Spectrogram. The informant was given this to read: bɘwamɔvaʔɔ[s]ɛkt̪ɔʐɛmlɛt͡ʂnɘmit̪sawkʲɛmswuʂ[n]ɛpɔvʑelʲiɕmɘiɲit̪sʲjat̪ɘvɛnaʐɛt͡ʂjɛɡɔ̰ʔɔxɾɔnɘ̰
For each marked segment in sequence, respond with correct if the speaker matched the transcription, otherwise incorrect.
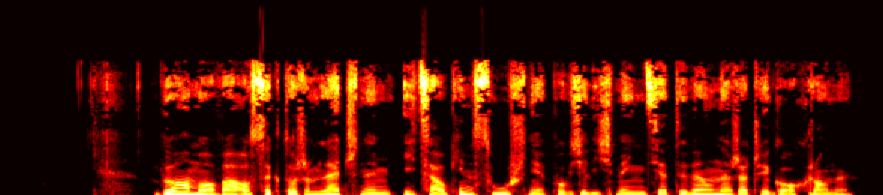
correct, incorrect: ɲ

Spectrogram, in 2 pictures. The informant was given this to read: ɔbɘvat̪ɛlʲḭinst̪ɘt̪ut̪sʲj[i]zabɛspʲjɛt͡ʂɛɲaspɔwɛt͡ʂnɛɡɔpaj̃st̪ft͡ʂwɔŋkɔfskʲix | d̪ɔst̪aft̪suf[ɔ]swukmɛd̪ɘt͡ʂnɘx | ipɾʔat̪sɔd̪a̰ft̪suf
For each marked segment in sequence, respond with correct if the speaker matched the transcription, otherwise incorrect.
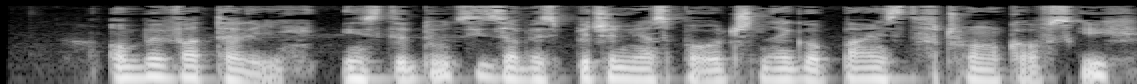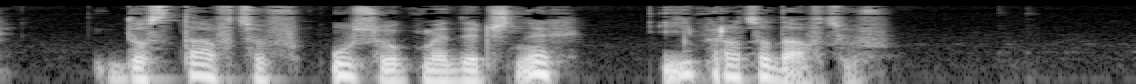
correct, incorrect: u

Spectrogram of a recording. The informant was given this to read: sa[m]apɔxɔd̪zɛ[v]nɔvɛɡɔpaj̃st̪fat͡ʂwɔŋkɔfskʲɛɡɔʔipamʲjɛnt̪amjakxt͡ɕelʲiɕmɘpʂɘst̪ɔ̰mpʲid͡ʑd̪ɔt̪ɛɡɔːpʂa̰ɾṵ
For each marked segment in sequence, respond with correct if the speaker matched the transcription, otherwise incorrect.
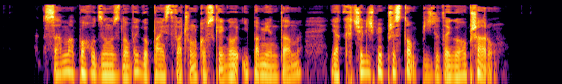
correct, incorrect: z

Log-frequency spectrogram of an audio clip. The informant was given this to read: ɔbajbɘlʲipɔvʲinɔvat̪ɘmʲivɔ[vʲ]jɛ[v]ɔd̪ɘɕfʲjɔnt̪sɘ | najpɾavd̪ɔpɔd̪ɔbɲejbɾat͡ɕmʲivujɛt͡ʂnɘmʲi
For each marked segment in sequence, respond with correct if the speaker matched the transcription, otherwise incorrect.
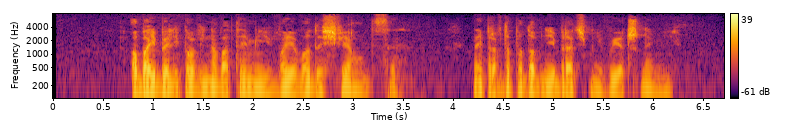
incorrect: none, correct

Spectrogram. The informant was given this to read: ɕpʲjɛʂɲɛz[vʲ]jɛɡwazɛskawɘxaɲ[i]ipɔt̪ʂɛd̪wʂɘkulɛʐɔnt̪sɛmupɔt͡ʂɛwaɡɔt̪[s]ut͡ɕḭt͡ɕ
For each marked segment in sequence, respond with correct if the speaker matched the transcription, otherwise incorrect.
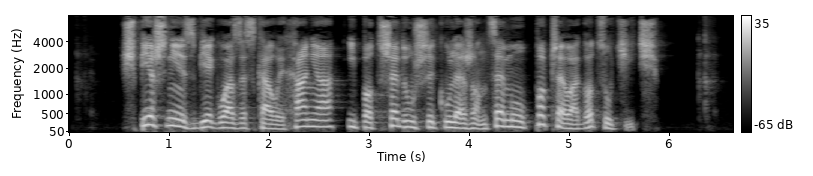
incorrect: bʲ, incorrect: a, correct

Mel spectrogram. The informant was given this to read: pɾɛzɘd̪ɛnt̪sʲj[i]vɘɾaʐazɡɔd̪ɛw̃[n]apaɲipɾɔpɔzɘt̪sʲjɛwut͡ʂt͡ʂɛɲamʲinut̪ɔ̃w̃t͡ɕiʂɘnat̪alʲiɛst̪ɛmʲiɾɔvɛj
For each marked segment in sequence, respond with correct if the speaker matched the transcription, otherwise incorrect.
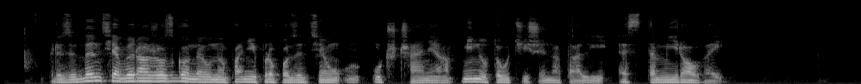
incorrect: a, correct

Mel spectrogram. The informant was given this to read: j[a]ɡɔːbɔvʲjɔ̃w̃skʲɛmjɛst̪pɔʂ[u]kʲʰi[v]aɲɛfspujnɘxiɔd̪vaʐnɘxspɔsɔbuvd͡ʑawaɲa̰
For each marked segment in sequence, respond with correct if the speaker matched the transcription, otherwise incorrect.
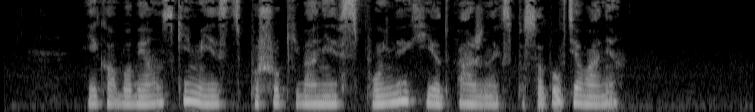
incorrect: ɛ, correct, correct

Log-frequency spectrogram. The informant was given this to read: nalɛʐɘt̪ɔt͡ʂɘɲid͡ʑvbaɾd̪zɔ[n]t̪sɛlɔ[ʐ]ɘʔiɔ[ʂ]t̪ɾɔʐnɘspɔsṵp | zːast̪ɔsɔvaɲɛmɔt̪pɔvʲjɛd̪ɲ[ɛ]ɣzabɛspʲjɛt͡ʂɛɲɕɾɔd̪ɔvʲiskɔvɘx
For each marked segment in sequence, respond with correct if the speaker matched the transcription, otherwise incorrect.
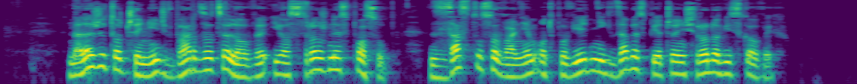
incorrect: none, incorrect: v, incorrect: s, incorrect: i

